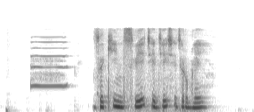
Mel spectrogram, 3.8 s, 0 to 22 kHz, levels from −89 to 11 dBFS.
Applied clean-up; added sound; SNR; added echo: classical method log-MMSE.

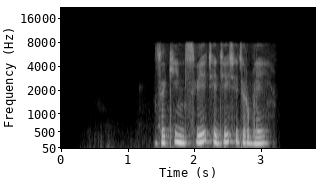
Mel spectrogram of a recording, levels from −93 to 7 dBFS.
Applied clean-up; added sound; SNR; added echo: neural mask model Resemble Enhance denoiser.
